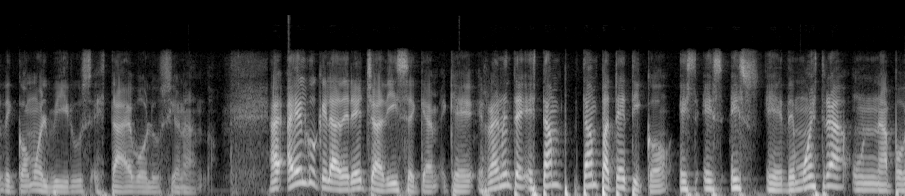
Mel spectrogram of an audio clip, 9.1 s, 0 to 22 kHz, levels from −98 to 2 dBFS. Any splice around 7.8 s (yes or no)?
no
